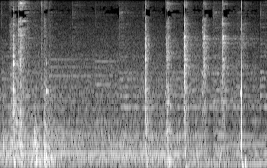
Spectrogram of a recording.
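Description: Small hammer tapping a curved aluminium bracket on a steel workbench: three or four blows in the first second, then a run of about seven taps from about two seconds in. Background music plays underneath.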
